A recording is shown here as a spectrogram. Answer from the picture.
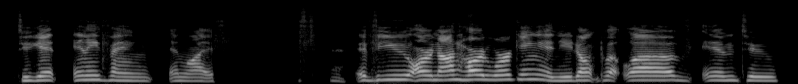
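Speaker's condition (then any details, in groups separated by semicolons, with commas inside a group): Cerebral palsy; limited hand mobility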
